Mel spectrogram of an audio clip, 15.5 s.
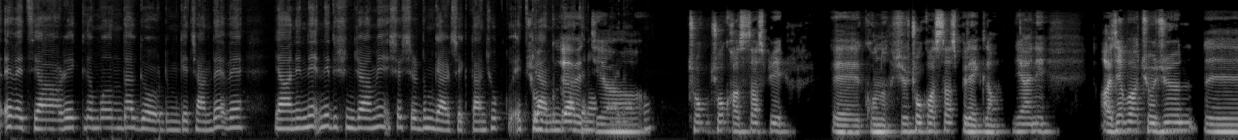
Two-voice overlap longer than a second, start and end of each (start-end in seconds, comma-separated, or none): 6.5-7.9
